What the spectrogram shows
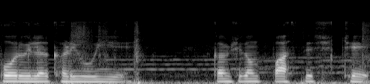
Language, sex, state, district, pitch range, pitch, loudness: Hindi, male, Chhattisgarh, Sukma, 115-130 Hz, 130 Hz, -17 LUFS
